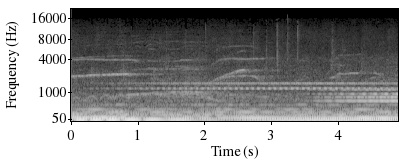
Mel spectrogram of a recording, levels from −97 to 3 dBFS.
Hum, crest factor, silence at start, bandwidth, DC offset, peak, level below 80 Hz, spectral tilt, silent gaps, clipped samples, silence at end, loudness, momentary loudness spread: none; 12 dB; 0 s; 5 kHz; under 0.1%; -4 dBFS; -18 dBFS; -8 dB/octave; none; under 0.1%; 0 s; -21 LUFS; 6 LU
